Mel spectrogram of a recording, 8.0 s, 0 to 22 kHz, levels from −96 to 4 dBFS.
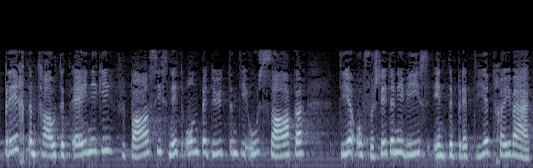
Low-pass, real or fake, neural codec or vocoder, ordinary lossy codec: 7.2 kHz; real; none; none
